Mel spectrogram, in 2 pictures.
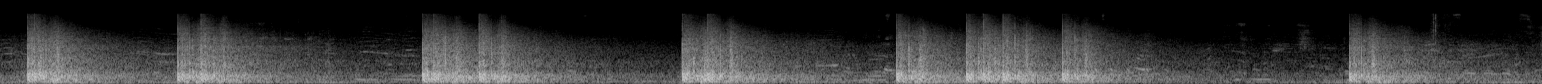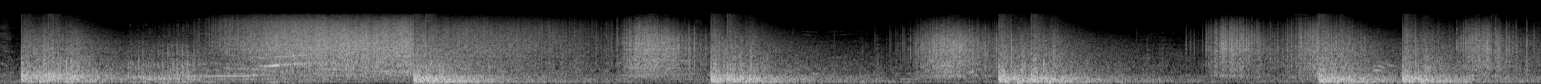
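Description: Aerial fireworks shells bursting in a string of loud bangs, one every second or two, each followed by a rolling echo. About halfway through, a few seconds of steady hissing, with a brief rising whistle in it, cuts off suddenly.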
